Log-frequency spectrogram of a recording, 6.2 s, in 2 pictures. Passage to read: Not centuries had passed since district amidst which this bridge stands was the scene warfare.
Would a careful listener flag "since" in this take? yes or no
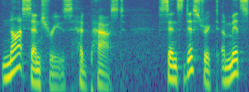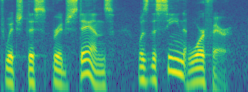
no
